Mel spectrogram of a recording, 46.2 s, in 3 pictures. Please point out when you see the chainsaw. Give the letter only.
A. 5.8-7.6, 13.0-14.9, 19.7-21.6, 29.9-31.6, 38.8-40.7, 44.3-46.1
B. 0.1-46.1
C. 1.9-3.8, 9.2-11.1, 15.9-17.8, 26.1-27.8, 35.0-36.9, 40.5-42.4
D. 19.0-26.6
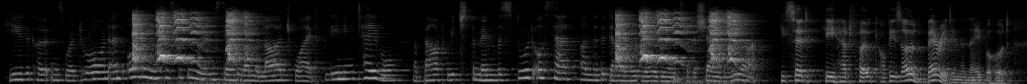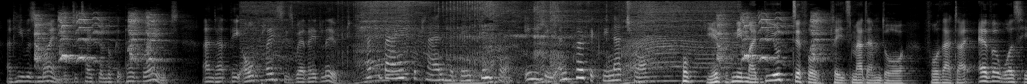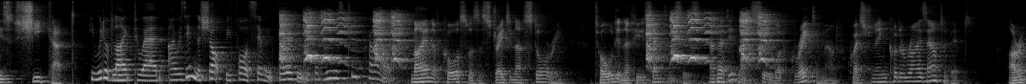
D.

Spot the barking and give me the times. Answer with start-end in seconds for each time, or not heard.
1.9-3.8, 9.2-11.1, 15.9-17.8, 26.1-27.8, 35.0-36.9, 40.5-42.4.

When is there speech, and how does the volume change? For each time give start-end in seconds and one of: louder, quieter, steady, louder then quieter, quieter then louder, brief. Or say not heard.
0.1-46.1 louder then quieter.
